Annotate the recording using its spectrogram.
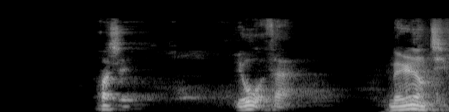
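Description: A young man speaks with emotion, close by.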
